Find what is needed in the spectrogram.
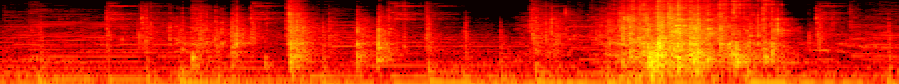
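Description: Small skincare items clicking and clattering in a plastic basket as they are sorted by hand, with a louder rustling clatter about three seconds in as the basket is moved; background music plays underneath.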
